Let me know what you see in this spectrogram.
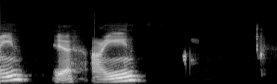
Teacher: Harus diperhatikan, harus dibawa ke sana ya. Agak sedikit ditekan ya sehingga tenggorokan hampir tertutup ya. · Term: Huruf ain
